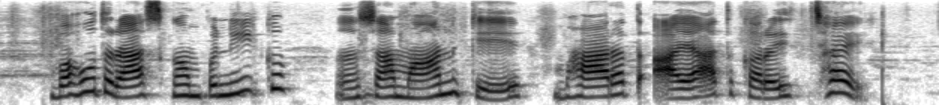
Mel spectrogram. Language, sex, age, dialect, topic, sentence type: Maithili, female, 18-24, Bajjika, banking, statement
